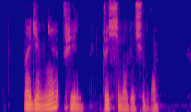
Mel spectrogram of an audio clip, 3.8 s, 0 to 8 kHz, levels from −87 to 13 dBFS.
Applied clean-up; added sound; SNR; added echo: neural mask model DeepFilterNet 3.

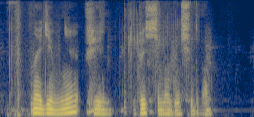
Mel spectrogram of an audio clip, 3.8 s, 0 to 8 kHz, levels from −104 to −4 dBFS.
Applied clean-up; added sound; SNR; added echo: neural mask model RNNoise.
